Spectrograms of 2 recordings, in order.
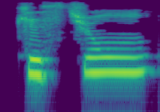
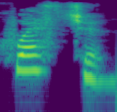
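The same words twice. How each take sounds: First: Said in the usual way. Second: "question" in English, higher on KWES; teacher's over-stressed "question", falling after KWES; exaggerated English stress. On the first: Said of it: "uniquement prononcés en français". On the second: Shown as a demonstration. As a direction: punch KWES in "question", light "chun". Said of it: "je vais délibérément exagérer".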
